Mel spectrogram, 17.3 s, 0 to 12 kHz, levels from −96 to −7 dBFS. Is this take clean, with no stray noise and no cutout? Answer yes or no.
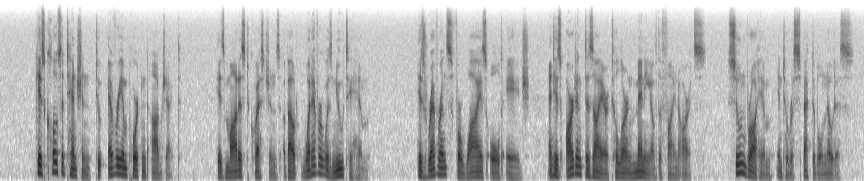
yes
